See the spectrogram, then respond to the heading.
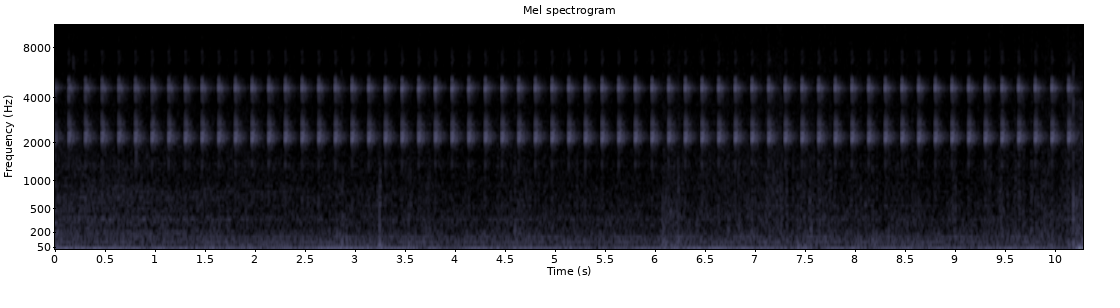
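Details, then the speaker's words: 1997 Omega Speedmaster Professional, caliber 1861, on a Weishi 1000 timegrapher; crisp, quick ticks at an even rate of about six per second with steady spacing. Rate went from plus nine to plus six to plus five. Normal watch tick. "you know when we started off it was plus nine and then it moved up to plus six and now it's at plus five"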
